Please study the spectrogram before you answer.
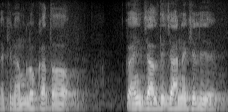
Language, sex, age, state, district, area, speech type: Hindi, male, 45-60, Bihar, Samastipur, rural, spontaneous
